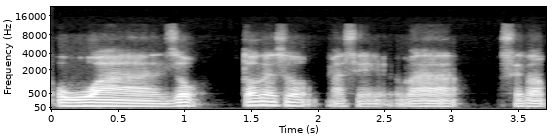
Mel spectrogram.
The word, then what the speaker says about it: oiseau: On va prononcer oiseau.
